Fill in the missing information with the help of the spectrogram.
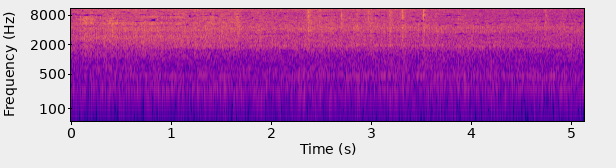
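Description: N scale model train of BL2 diesel locomotives hauling a string of cabooses, running along the track: a steady faint motor hum with scattered light ticks from the wheels on the rails.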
